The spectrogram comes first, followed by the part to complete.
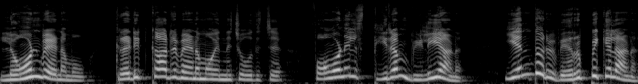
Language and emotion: Malayalam, disgusted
